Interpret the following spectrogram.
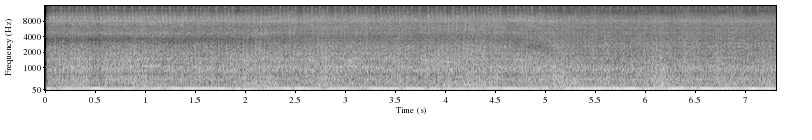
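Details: Early Porsche 944 four-cylinder at idle: low, uneven drone that dips, with near-stalling and bad hot start, from a leaking fuel pressure regulator that failed a 20-minute leakdown test; a new regulator cured it.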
